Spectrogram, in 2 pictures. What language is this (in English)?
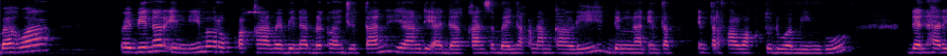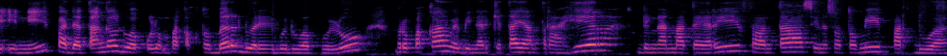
Indonesian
